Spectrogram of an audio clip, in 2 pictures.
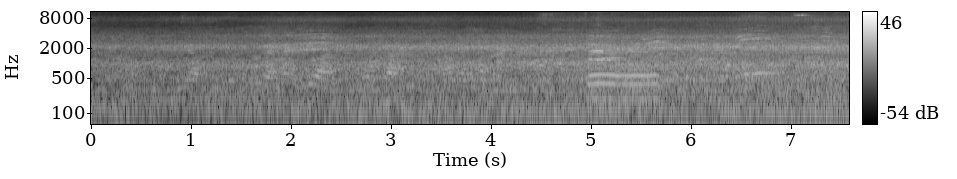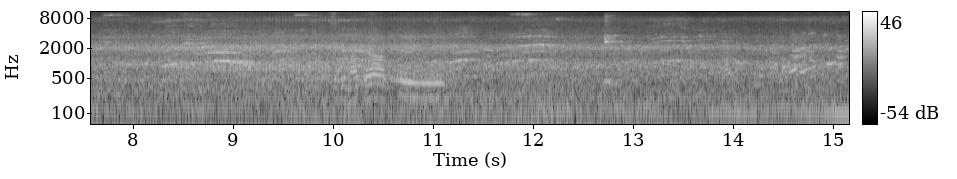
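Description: Men and children talk nearby outdoors.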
